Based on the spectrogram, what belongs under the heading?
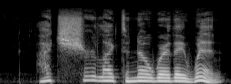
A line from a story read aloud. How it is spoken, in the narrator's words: Star sighed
